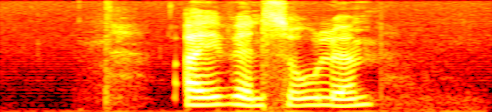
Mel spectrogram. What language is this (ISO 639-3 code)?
nor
